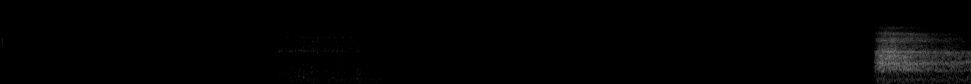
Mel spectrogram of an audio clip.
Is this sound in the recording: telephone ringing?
no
